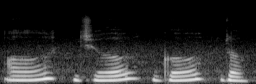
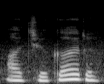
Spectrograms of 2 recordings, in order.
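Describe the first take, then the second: First: अजगर split into slow syllables अ-ज-ग-र; spelled out slowly. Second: Said in the usual way. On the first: Shown as a demonstration. Teacher sounding out अजगर slowly for beginning readers. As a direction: sound out अजगर one syllable at a time, drawn out. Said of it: "syllable-by-syllable then whole". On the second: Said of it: "whole word after sounding out".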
